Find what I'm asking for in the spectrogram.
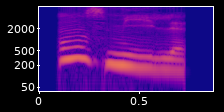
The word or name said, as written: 11000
